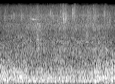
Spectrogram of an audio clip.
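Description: Tap water running steadily from a stainless-steel scrub-sink faucet, splashing over soapy hands and forearms during a surgical hand scrub.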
